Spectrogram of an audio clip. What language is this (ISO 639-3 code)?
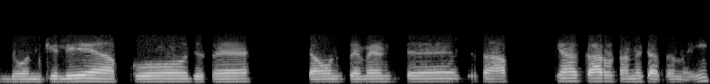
hin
